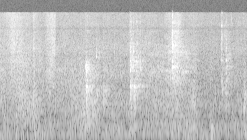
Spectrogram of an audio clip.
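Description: Near silence: room tone with three faint, brief clicks about half a second apart.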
